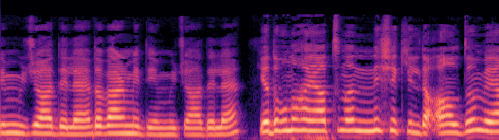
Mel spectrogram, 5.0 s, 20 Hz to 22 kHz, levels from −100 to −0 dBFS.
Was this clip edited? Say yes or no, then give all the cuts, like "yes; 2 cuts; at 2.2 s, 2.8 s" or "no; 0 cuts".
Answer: yes; 2 cuts; at 0.9 s, 2.5 s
